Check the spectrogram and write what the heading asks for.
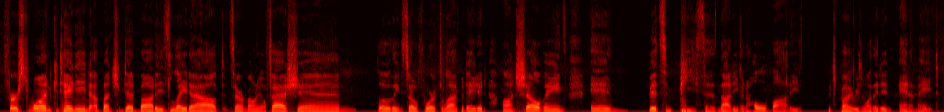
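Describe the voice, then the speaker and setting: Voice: medium pitch, steady tone, darkish tone, no echo. Dry-sounding tabletop game master narrator. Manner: descriptive, unhurried scene narration.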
